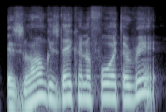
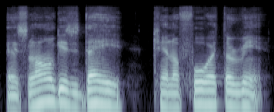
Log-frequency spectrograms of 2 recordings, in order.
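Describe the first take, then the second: First: It is said at normal speed. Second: It is said slowly.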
